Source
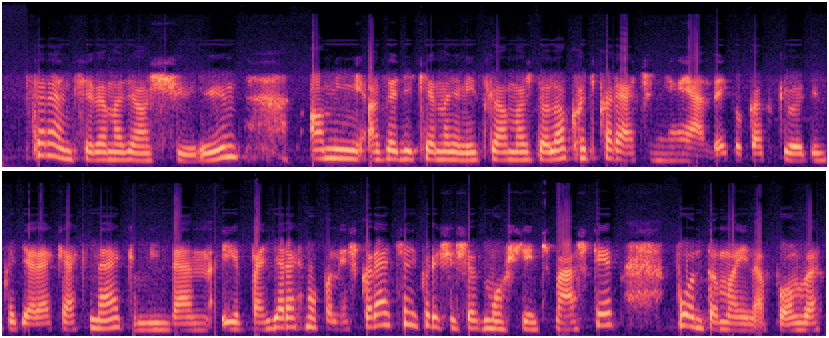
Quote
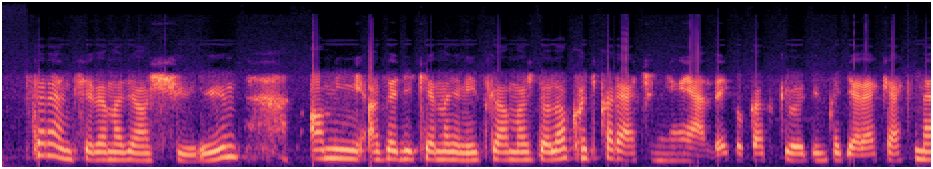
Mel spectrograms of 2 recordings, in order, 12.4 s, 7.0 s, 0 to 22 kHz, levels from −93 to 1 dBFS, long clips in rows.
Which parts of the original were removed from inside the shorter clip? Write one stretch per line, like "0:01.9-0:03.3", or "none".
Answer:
none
